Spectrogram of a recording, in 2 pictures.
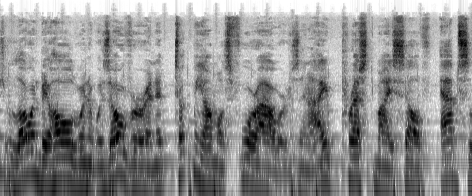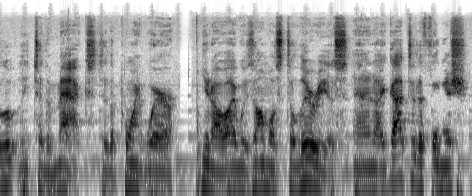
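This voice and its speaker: With music in the background, a man with a medium pitch talks at a moderate pace with hardly any pauses and ordinary pitch variation. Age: 80s+. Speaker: former pro cyclist and coach. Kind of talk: interview answer.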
